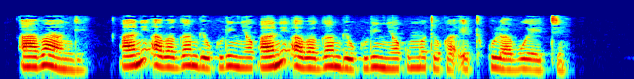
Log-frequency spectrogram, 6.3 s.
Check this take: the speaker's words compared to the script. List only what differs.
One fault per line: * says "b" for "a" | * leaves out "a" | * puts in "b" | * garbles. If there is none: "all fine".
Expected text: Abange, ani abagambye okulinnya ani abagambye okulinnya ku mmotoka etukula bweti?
all fine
